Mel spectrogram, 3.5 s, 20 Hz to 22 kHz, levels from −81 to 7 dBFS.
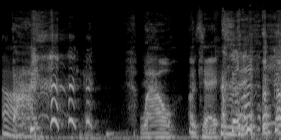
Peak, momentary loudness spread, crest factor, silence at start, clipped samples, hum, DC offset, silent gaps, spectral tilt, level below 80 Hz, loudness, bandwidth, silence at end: -10 dBFS; 13 LU; 16 dB; 0 s; under 0.1%; none; under 0.1%; none; -5 dB/octave; -50 dBFS; -27 LUFS; 17 kHz; 0 s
